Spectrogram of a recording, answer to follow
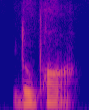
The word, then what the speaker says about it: Dupont: Dupon. Yes. I didn't pronounce it French enough, but I've had their se which is delicious.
